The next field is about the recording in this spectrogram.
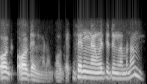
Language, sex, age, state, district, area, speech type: Tamil, male, 30-45, Tamil Nadu, Coimbatore, urban, conversation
